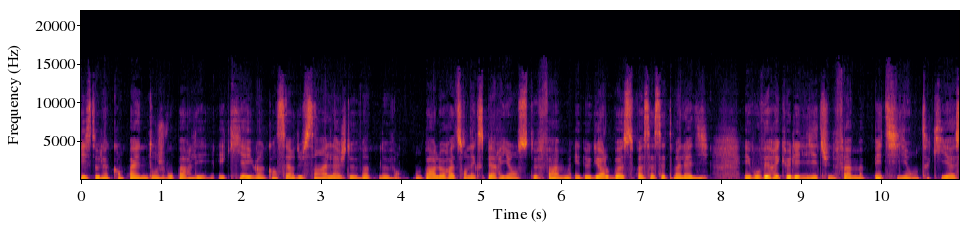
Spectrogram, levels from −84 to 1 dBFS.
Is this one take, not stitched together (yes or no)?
no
